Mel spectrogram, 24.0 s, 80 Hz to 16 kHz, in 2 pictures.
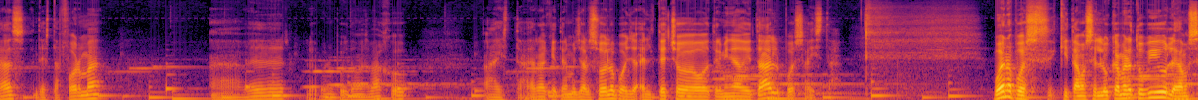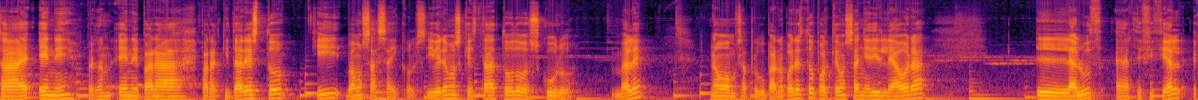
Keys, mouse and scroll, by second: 1.2 middle click, 2.5 middle click, 3.1 middle click, 4.8 shift+middle click, 8.8 click, 10.8 click, 11.8 m, 13.7 n, 15.7 click.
